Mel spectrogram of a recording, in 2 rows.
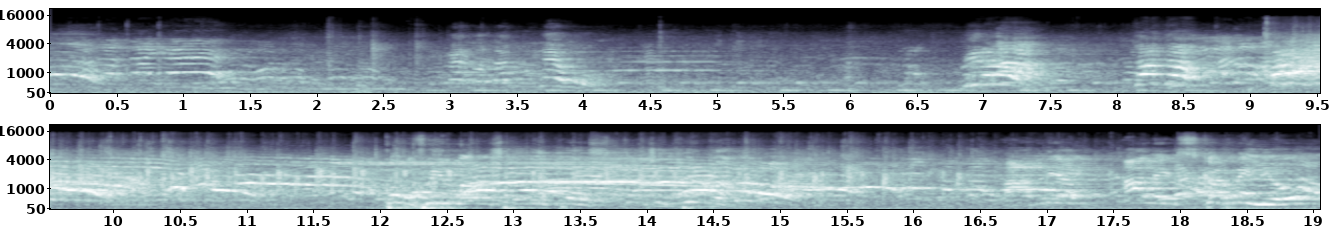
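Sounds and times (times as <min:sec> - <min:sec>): high voices shouting and cheering: 0:06.0 - 0:19.0.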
